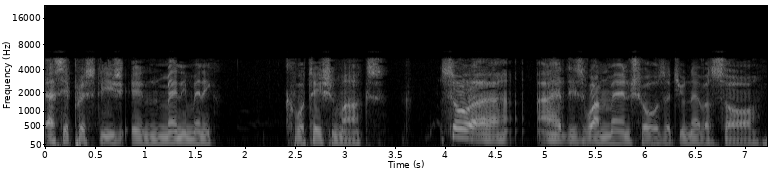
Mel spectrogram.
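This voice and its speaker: With a non-native accent, the speaker talks at a moderate pace with ordinary pitch variation. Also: man, fairly low pitch for a man. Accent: foreign. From Vienna, Austria. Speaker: performer. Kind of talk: radio interview. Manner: hesitant, many fillers.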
